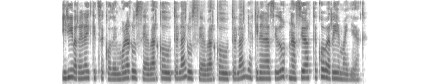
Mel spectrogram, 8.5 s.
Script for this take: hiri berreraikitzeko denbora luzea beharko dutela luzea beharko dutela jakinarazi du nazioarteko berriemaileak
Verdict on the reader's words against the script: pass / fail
pass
